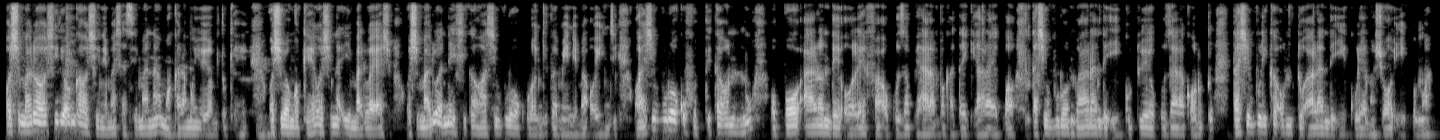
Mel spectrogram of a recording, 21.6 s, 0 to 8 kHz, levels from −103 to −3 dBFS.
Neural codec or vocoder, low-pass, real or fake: none; 7.2 kHz; real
